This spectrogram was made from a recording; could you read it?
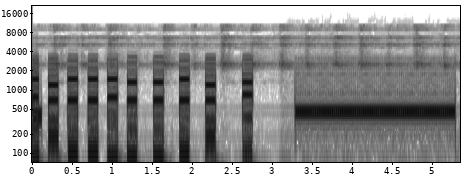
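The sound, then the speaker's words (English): A rapid series of about ten touch-tone keypad beeps dials the Santa Phone, a call to Santa's office at the North Pole. A steady, loud telephone ringing tone follows and holds to the end. No voices. “Dunner & Matt Call the Santa Phone”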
